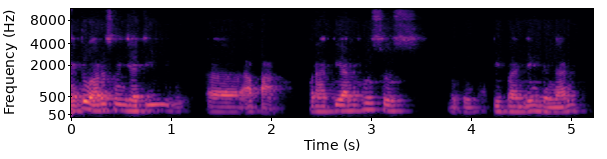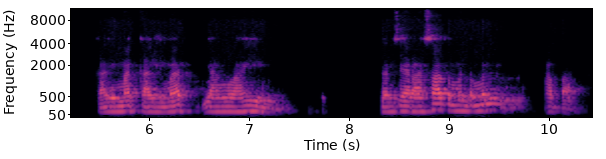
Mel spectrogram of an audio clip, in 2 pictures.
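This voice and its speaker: Hesitant Indonesian man tutoring, roomy sound. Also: mid-range voice. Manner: hesitant, many fillers and repeated tags. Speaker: Arabic language tutor. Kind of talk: informal exam-prep lesson. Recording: roomy, slightly dull sound.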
